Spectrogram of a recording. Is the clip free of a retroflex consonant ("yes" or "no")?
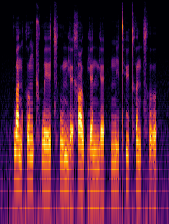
no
